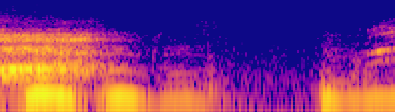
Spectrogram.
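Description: A sheep bleats loudly on Koganeyama Farm in Wakuya, Toda District, Miyagi Prefecture, Japan, a long wavering call, then after a short pause a second bleat begins. No one is speaking.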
